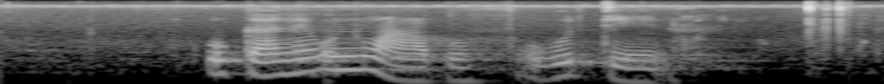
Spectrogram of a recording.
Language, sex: Zulu, female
